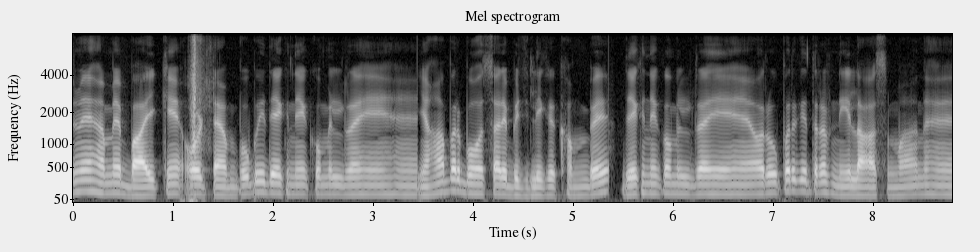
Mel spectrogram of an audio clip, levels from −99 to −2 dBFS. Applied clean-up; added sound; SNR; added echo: none; Rattle; 10 dB; none.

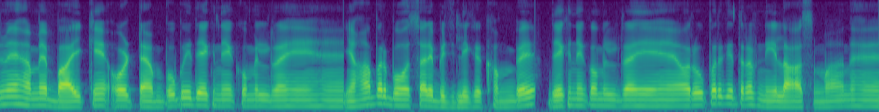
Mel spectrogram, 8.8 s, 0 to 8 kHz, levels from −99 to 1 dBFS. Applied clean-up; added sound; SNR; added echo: none; none; none; none.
